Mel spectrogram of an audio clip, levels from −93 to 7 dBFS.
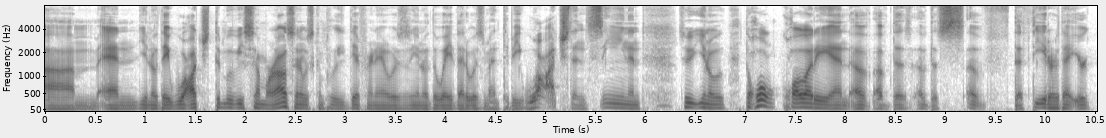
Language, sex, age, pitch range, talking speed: English, male, 20-39, 90-120 Hz, 275 wpm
